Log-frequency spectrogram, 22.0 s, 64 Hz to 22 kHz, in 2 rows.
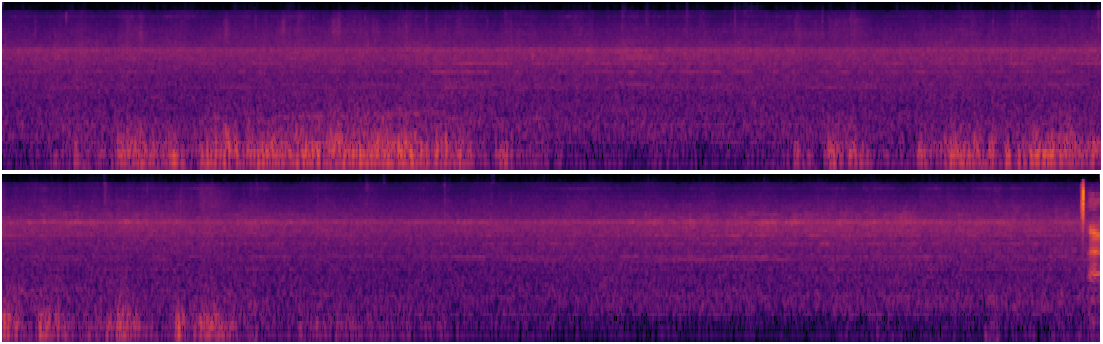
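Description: Beechcraft King Air 350 turboprop at Brisbane airport, a steady low rumble that swells loudly for the first few seconds, surges again around ten seconds, then fades into buffeting wind noise.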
